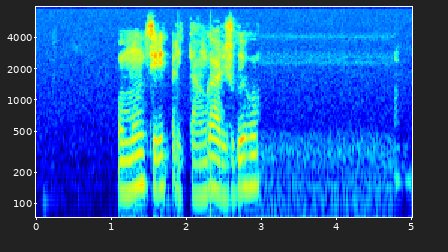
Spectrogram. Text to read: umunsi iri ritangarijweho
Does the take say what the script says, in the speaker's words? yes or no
yes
